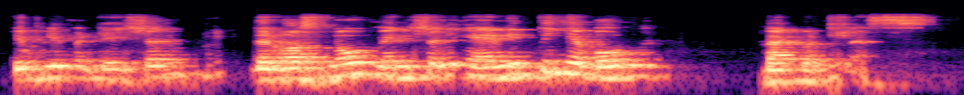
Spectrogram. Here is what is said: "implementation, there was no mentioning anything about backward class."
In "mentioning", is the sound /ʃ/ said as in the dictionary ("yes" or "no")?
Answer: yes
